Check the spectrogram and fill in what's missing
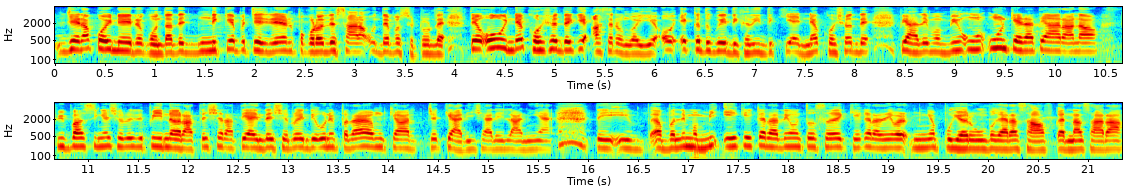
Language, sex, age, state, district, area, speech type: Dogri, female, 45-60, Jammu and Kashmir, Reasi, urban, spontaneous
